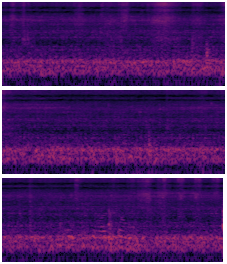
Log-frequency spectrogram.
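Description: Steady roar of the gas burner under a large iron sheet griddle, with a few faint soft handling sounds as thin dough is laid out on it.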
